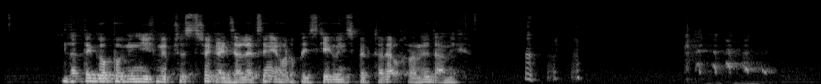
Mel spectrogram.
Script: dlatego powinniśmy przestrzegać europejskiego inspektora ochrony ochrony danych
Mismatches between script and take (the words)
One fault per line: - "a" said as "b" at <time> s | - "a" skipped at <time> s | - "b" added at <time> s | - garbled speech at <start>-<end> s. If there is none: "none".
- "zaleceń" added at 2.3 s
- "ochrony" skipped at 4.3 s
